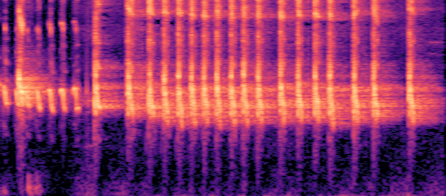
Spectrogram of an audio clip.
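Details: Long 'ropel' song of a sooty-headed bulbul meant to set birds singing: brief fast chirps, then a steady string of sharp clipped notes that gradually spaces out.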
